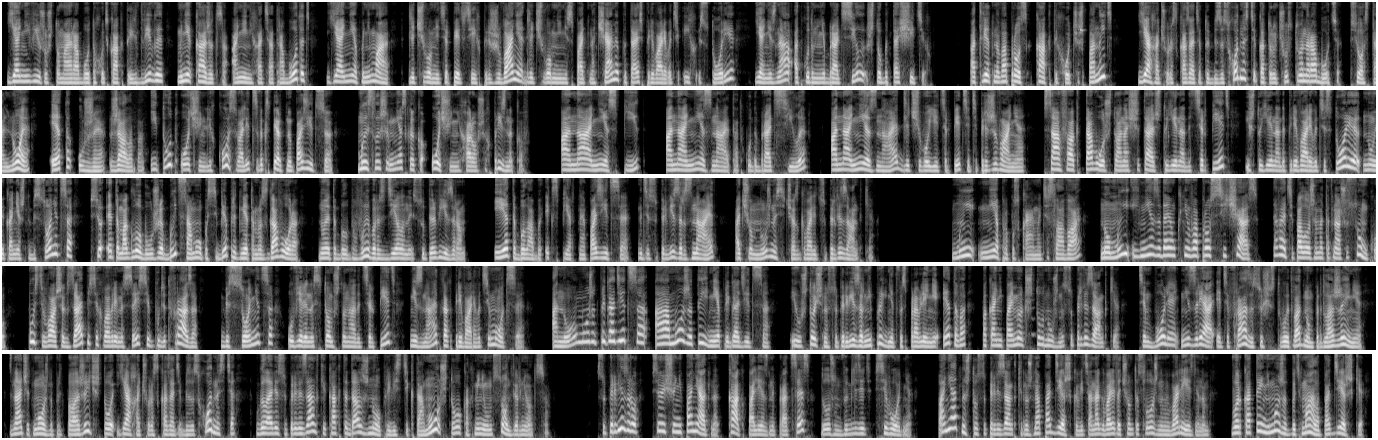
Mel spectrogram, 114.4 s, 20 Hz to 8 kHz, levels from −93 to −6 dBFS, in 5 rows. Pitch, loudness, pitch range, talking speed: 175 Hz, -21 LUFS, 155-205 Hz, 145 wpm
